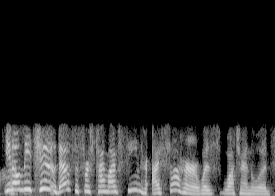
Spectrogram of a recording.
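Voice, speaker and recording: A woman's voice: high voice, big pitch swings, brisk. A woman co-hosting a podcast interview in casual chat, readily agreeing and responding to her guest. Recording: muffled phone-like call audio.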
